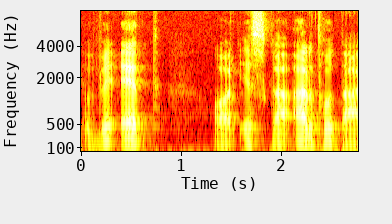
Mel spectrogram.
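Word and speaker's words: וְאֵת: तो इसका उच्चारण है वेएथ और इसका अर्थ होता है और।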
